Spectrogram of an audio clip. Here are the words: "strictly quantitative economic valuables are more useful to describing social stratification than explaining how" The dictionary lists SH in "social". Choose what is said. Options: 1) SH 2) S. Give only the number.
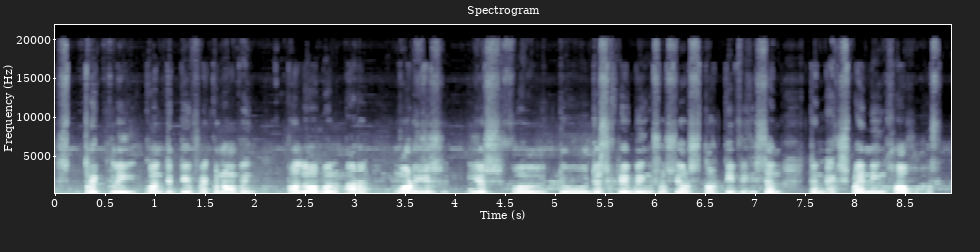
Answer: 2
